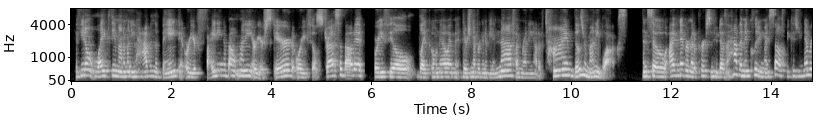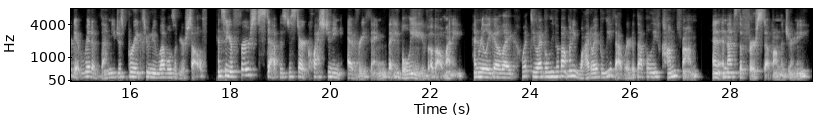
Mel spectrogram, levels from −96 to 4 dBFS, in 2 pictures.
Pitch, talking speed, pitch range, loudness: 195 Hz, 245 wpm, 175-220 Hz, -16 LUFS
